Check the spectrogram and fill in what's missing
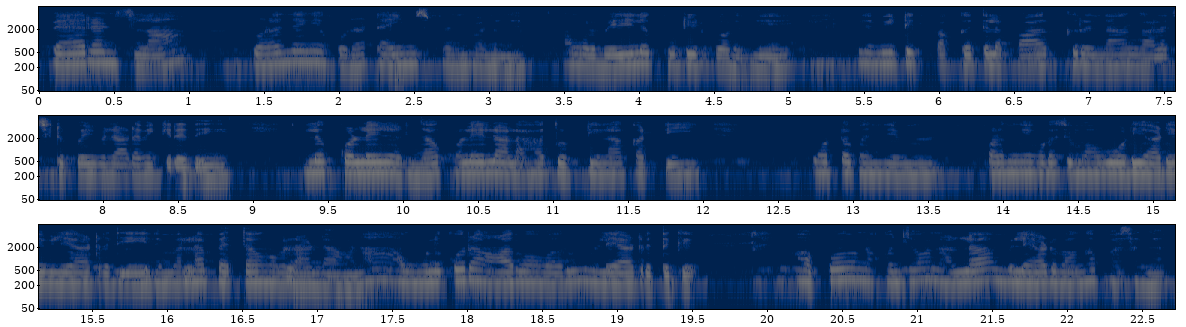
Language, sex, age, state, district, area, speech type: Tamil, female, 18-30, Tamil Nadu, Tiruvarur, rural, spontaneous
